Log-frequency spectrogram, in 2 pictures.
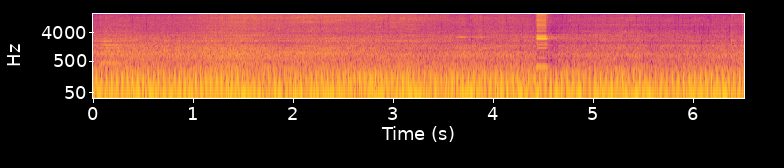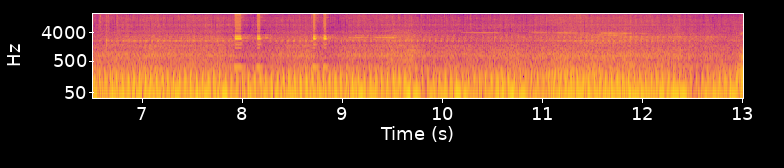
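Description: A Royal Enfield motorcycle engine running while riding on the road, a steady loud thumping drone throughout, with brief vehicle horn toots from nearby traffic.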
